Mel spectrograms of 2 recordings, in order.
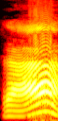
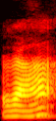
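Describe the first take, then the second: First: The word is said in a harsh, angry tone. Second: The word is said in a calm, gentle tone.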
